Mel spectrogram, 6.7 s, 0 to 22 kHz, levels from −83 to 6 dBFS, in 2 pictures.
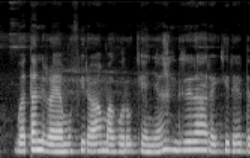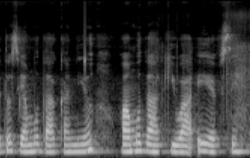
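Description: At 4.44 to 4.46 s, just before "wa mũthaki", the speech is hit by an electrical switching spike: a sharp snap lasting about 24 ms and peaking at about -20 dBFS, sitting on top of the speech rather than replacing it. It is likely an arc from a nearby switch, motor or static discharge coupling into the audio line. On a spectrogram it shows as a thin vertical stripe across the full frequency range, and on the waveform as a brief jagged burst.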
